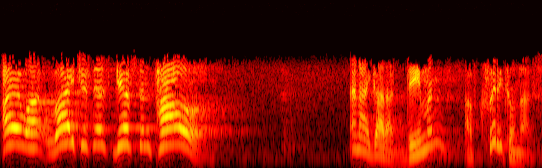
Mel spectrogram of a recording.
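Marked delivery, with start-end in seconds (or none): 0.0-2.7 high, slow begging prayer to the Lord; mock prayer for power; high pleading prayer. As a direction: beg for gifts in a high, drawn-out plea. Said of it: "but I said".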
